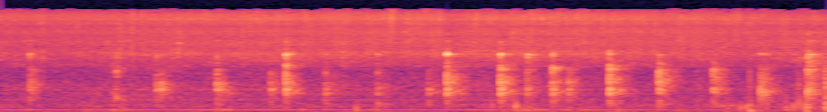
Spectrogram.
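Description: Chopped onion, garlic and peppers sizzling faintly in an electric paella pan, with frequent short, uneven clicks and taps of a wooden spoon against the plate and pan as the peppers are pushed in and stirred.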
